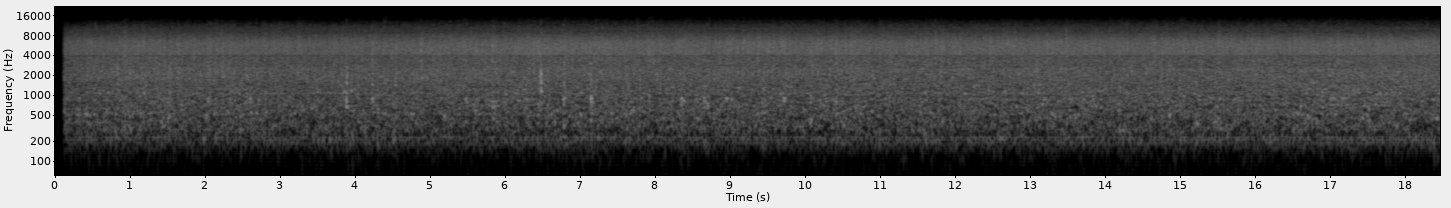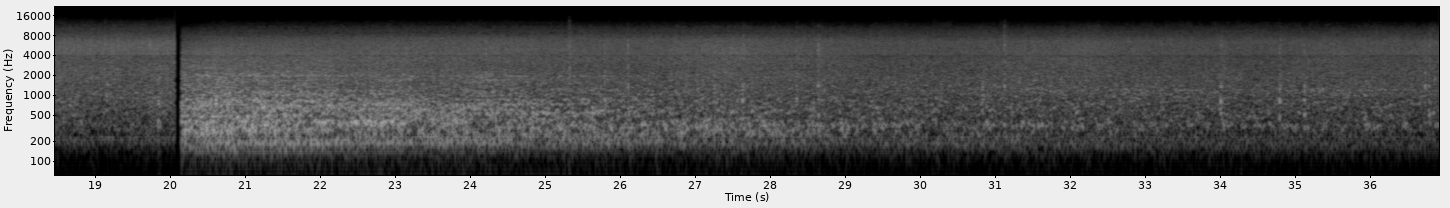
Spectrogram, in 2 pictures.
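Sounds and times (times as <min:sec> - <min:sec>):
steady rushing noise: 0:19.4 - 0:36.9.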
